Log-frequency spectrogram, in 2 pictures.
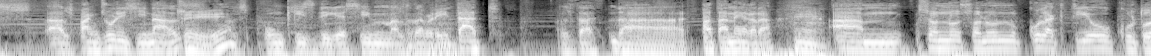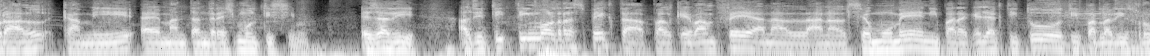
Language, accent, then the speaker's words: Catalan; Catalonia, Spain; a més que aquí som els catalans són molt de no montis un numeret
